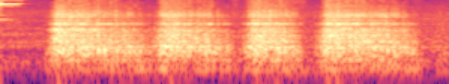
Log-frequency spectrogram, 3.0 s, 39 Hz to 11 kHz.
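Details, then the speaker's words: 1993 OMC Cobra sterndrive, water found in bellows: shaft spun by hand out of the coupler gives four rough gritty grinding bursts, visibly wobbling, worn gimbal bearing. "Not only does it sound worn, you may be able to see the shaft actually is wobbling."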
